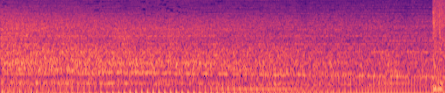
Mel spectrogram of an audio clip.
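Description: A loud rushing roar that fades, with a slight downward glide in pitch, over a sustained low music drone.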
